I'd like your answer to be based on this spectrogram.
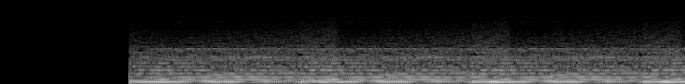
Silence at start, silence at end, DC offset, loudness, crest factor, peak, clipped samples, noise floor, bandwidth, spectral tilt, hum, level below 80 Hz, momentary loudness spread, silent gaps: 1.3 s; 0 s; under 0.1%; -27 LUFS; 14 dB; -12 dBFS; under 0.1%; under -90 dBFS; 9.2 kHz; -8.5 dB/octave; none; -54 dBFS; 6 LU; none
